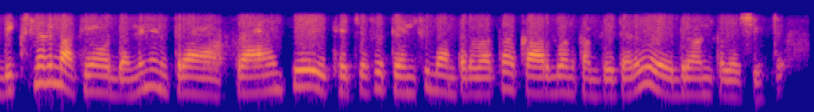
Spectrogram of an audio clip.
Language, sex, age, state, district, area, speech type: Telugu, male, 18-30, Telangana, Nalgonda, rural, conversation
